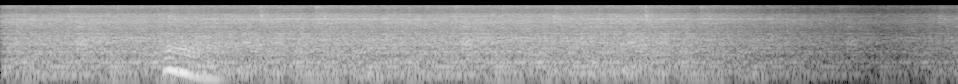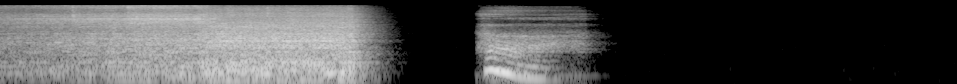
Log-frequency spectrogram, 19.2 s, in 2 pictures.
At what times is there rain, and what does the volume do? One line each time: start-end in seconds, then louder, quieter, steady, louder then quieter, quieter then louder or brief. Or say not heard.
0.0-13.2 quieter then louder.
